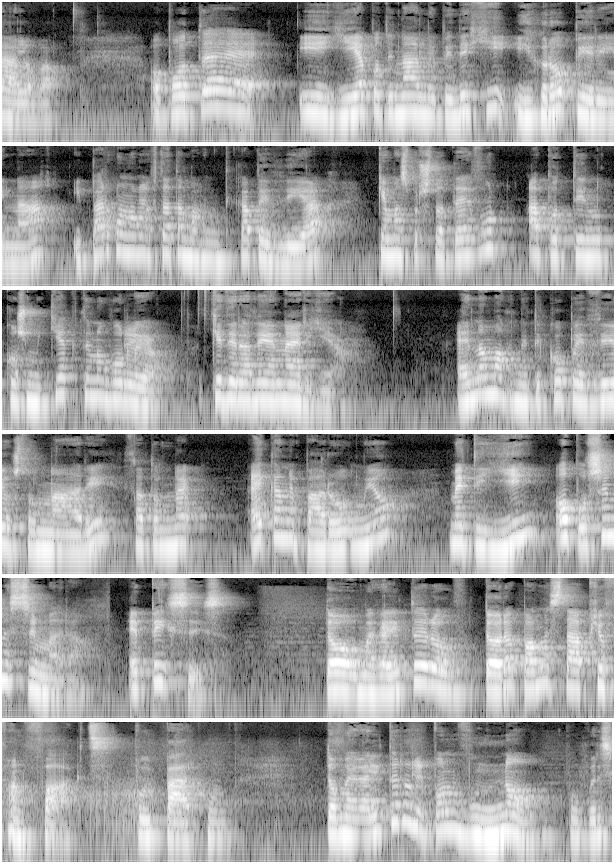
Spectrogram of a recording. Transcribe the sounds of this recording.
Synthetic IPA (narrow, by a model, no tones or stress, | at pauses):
ɐlɐvɐ | o̞po̞t̪e̞ | iʝiɐɐpo̞t̪inɐlie̞piðieçiʔːɣɾo̞piɾinɐipɐɾxuno̞lɐːft̪ɐt̪ɐmɐɣnit̪i̥kɐpe̞ðiɐ | ce̞mɐspɾo̞st̪ɐt̪e̞vunɐpo̞t̪inko̞zmiciɐkt̪ino̞vo̞liɐce̞t̪iɾɐðioe̞ne̞ɾʝiɐ | e̞nɐmɐɣnit̪iko̞pe̞ðio̞st̪o̞nɐɾiθɐt̪o̞n | e̞kɐne̞pɐɾo̞mio̞ | me̞t̪iʝio̞po̞sine̞sime̞ɾɐ | e̞pisḭs | t̪o̞me̞ɣɐlit̪e̞ɾo̞t̪o̞ɾɐpɐme̞st̪ɐpço̞fɐnfɐ̰kt̪spuipɐɾxun | t̪o̞me̞ɣɐlit̪e̞ɾo̞lipo̞nvuno̞puvɾis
